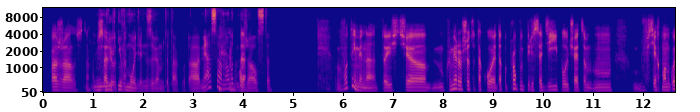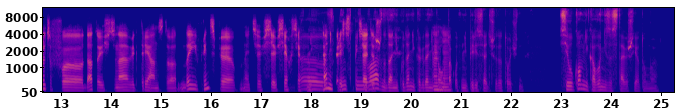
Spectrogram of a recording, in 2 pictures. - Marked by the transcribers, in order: chuckle
- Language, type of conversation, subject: Russian, unstructured, Почему многие считают, что вегетарианство навязывается обществу?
